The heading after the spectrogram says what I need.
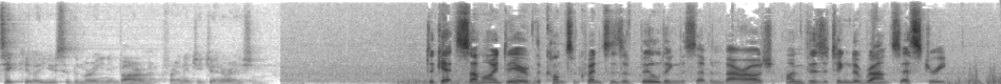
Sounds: outside, rural or natural, speech

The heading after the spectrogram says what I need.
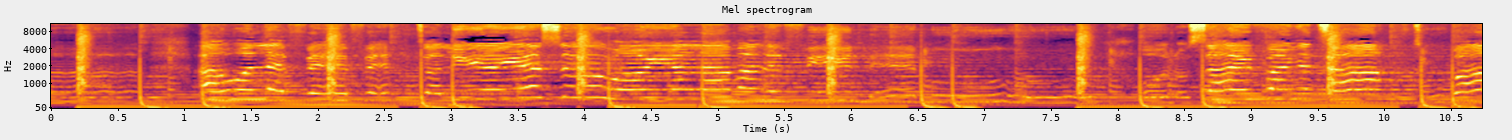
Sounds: rhythm and blues, music

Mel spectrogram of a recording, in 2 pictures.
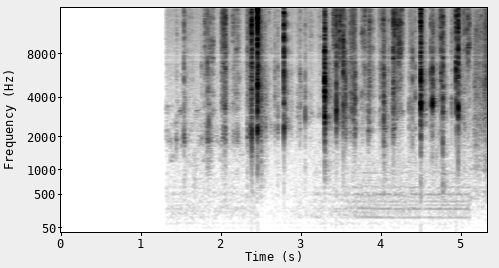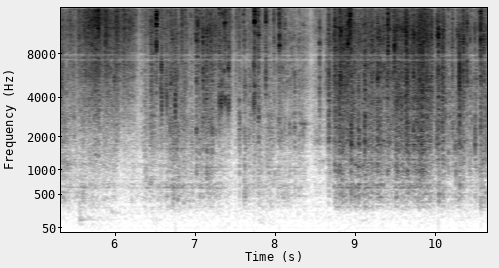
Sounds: plastic bottle crushing

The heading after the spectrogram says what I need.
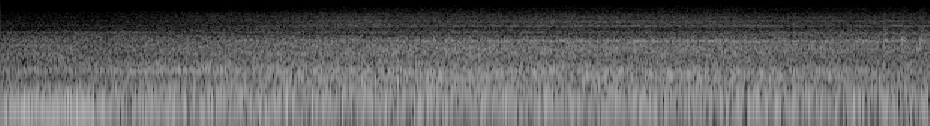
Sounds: train, vehicle, train wagon

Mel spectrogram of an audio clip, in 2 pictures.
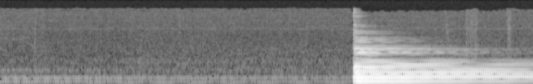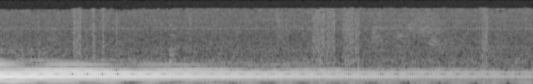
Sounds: music

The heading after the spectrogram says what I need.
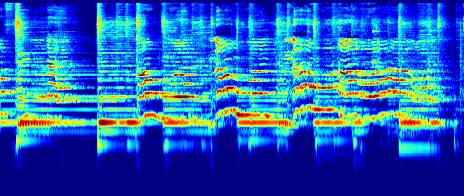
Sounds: inside a small room, singing, music

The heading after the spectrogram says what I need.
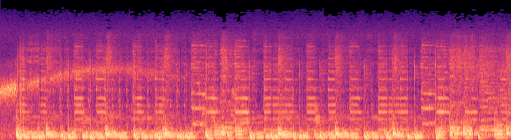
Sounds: music

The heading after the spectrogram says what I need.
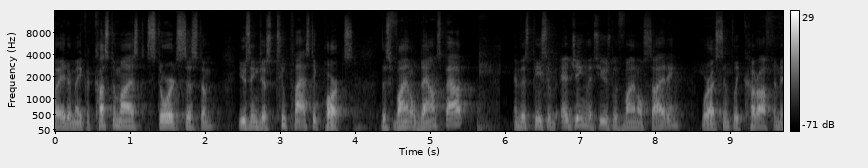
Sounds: speech

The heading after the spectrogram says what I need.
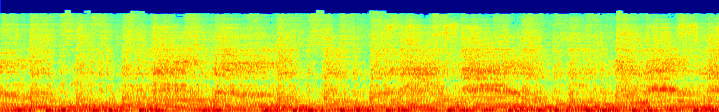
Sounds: inside a large room or hall, music

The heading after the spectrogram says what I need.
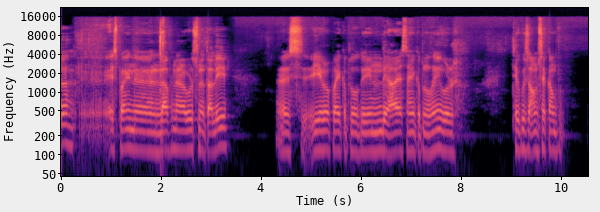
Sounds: striking pool

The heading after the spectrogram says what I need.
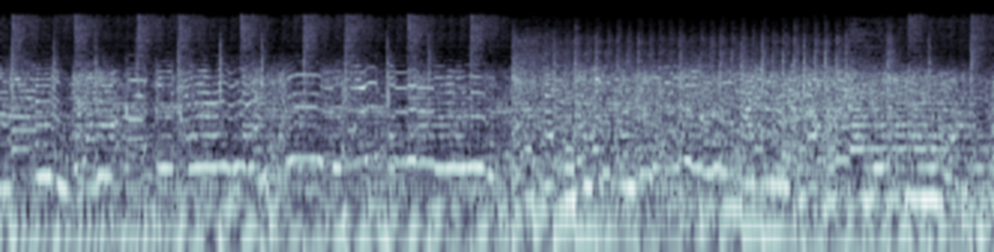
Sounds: strum, musical instrument, bass guitar, guitar, electric guitar, music, plucked string instrument

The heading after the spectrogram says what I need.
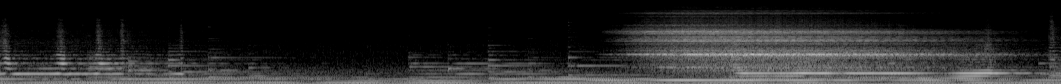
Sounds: flute

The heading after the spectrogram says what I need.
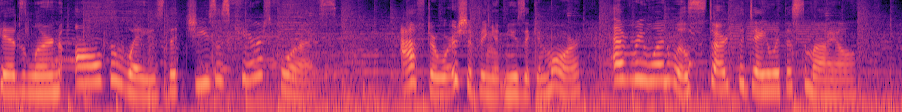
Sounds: speech, music

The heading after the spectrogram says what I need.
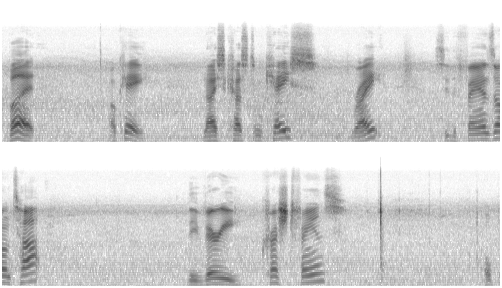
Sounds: speech

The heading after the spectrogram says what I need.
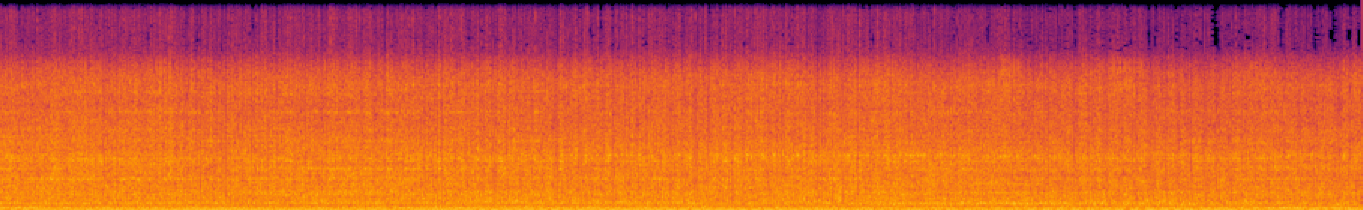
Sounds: engine

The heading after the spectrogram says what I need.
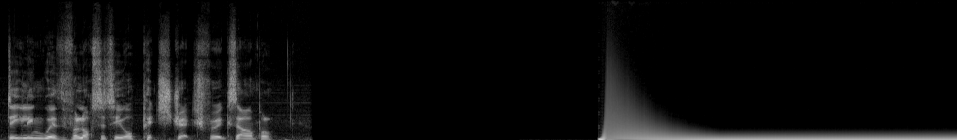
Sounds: speech, music

